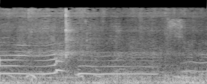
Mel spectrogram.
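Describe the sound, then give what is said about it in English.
Soldiers' loved ones weep as the caskets pass the crowds on the way into Saints Peter and Paul Garrison Church in Lviv; a wavering voice rises and falls, broken into sobbing breaths over a steady murmur of background noise. “As their caskets passed the crowds on the way into the church, their loved ones wept for those whom they lost to Putin's invading army.”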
